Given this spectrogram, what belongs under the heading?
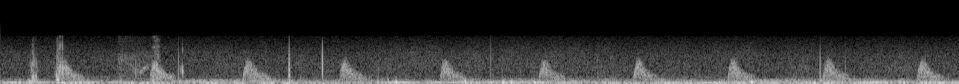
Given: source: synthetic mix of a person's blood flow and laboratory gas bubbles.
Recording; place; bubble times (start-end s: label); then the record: Doppler ultrasound of blood flow; subclavian vein
0.26-0.41 s: bubbles
0.53-0.65 s: bubbles
1.17-1.63 s: bubbles
1.78-1.86 s: bubbles
From the record:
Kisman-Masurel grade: 212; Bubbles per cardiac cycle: several, 3 to 8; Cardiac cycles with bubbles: 1 to 10%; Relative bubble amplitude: moderate (0.250 to 0.450); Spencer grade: 1 (occasional bubble signal discernible with the cardiac motion signal, with majority of cardiac periods free of bubbles); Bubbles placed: anywhere in the cardiac cycle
